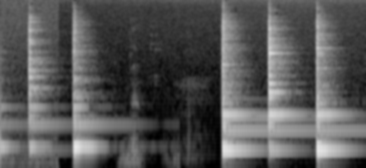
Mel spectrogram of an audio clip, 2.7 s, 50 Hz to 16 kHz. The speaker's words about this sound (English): About 30 bells line the shelves along one wall. They're different sizes and shapes to make different sounds.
